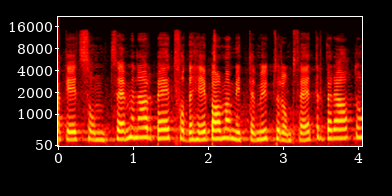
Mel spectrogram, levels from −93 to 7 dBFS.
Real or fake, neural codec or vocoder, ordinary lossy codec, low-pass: fake; codec, 44.1 kHz, 7.8 kbps, Pupu-Codec; none; 14.4 kHz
